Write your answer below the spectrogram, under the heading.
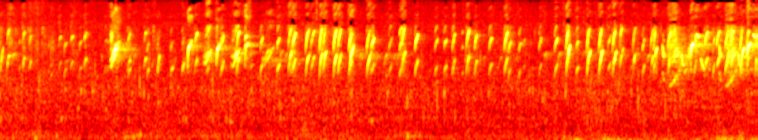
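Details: Goldfinch song used as training support for songbirds, rapid high twittering chips that build into a lively, continuous run of bright, slightly buzzy notes, with a sharp louder phrase near the end.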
